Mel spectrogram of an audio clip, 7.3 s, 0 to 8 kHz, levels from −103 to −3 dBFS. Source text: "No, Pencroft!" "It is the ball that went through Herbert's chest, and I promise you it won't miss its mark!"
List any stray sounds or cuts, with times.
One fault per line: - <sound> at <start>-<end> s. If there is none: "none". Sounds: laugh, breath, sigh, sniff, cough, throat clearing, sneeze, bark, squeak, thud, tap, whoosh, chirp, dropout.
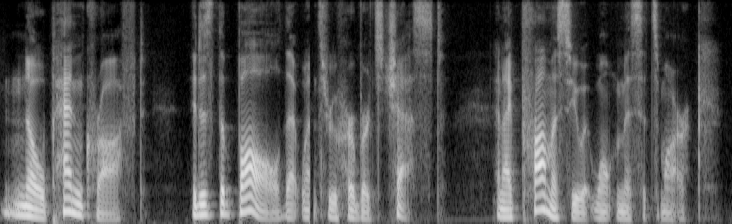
- dropout at 3.1-3.1 s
